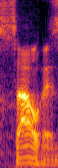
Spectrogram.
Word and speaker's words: Samhain: but Conal Cochran, who's played by Dan O'Herlihy in Halloween 3, pronounces what I believe is the correct Celtic way, is which is Samhain.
